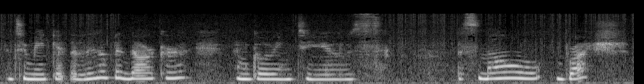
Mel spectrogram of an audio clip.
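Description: Young woman, Dutch accent, makeup tutorial, slow with ums, fairly high voice, webcam in a bedroom. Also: fairly even intonation, warm tone, soft background music, low-quality recording. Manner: unhurried, with frequent ums and pauses while applying makeup. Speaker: beauty vlogger. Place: small bedroom indoors. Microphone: webcam in front of her.

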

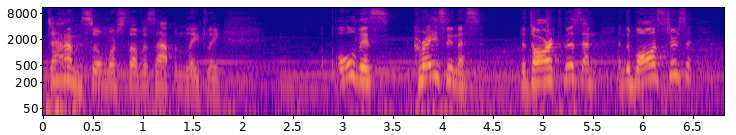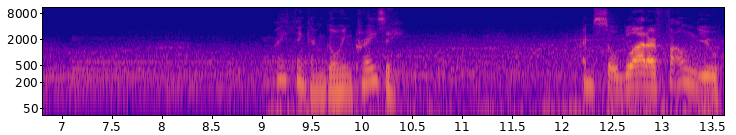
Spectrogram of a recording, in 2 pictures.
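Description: A man's voice: sits high, animated, a little slow. An actor playing an awkward, anxious, lovestruck young man in a video game cutscene, hesitant and stammering. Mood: agitated. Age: young adult. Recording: loud music under the voice. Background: guitar music.

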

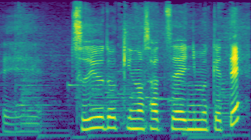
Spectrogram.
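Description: A woman's voice: on the high side, a little slow, warm tone, faint music behind. A woman co-hosting a radio show, chatting casually and reading out messages in a studio. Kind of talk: casual radio chat, reading listener mail.

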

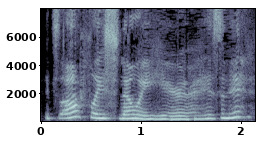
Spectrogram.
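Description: A woman's voice: high voice, expressive, normal speed. A woman playing a timid, anxious and naive young woman with a hesitant, girlish manner in an old-time radio drama.

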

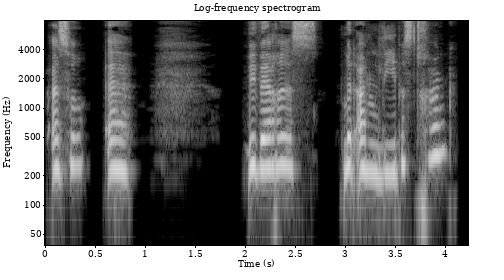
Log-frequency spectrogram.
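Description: A woman's voice: sits high, big pitch swings, normal speed, pitched above the performer's own voice, full character voice. A woman voicing a small, earnest, polite male cat-like creature in an audiobook, with an eager, pleading manner. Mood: shy, hopeful. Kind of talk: audiobook character voice.

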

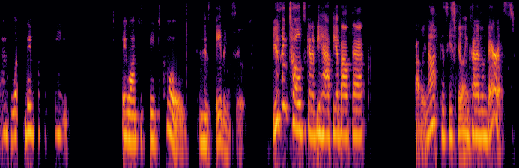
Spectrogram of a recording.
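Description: A young woman, a teacher reading a children's story aloud in an animated way and asking her listeners questions. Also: medium pitch, husky. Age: young adult. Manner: animated, expressive. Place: small bedroom, indoors. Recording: slightly dull webcam audio.

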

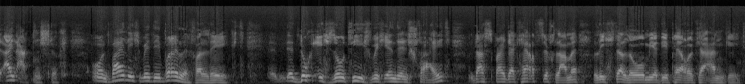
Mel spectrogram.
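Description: Brief: blustering, evasive country judge, drawn-out delivery, dull vintage radio-play sound. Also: male voice, mid-range voice, lively intonation. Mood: flustered, evasive. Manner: hesitant, evasive, stammering with fillers. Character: shifty, blustering village judge covering up his misdeeds. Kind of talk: classic German radio play acting. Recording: dull old 1950s radio recording.

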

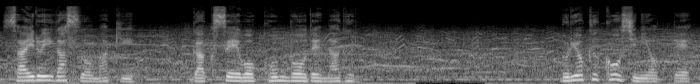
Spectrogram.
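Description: A woman narrating a personal essay about a film, reading in a calm, reflective, measured way. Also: deep voice, crowd noise, background noise. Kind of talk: calm literary narration over film clips. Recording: voice-over with music underneath.

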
